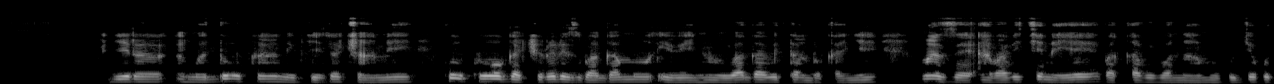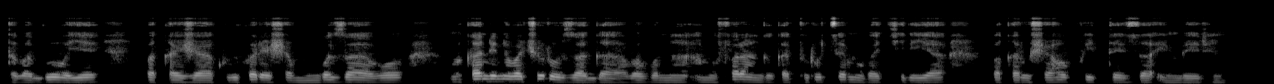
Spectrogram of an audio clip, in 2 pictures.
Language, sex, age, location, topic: Kinyarwanda, male, 50+, Musanze, finance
